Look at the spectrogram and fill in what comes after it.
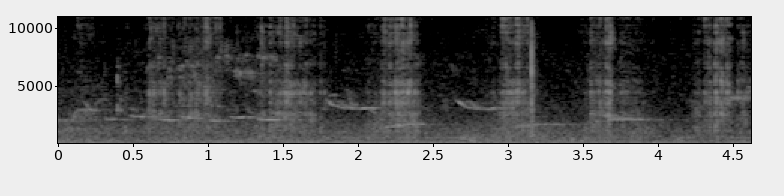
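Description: Faint birds chirping in short, scattered calls, with a few soft, brief rustles over a low background hiss.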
